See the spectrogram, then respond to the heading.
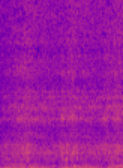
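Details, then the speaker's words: Learner car stopped, heard through the open window: low, steady rumble with no knocks, misses or surging, a "happy engine" just sitting chilled: normal idle. "right that's a happy engine that's a happy engine sound yeah it's just he's just he's just sat there chilling yeah he's is meditating just chilled waiting for you to ask it to do something"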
